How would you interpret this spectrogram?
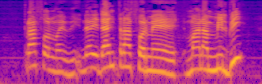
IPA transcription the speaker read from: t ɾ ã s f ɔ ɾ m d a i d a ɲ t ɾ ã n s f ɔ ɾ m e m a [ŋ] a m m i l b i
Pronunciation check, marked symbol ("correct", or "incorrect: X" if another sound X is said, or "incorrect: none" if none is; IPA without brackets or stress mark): incorrect: n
